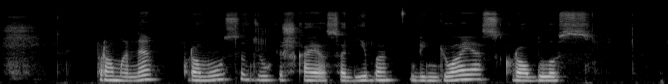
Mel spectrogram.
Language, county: Lithuanian, Kaunas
